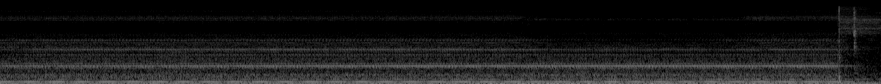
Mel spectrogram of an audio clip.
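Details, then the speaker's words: Homemade auto-cycling vacuum pump for vacuum bagging, built from a kit, first test after wiring. Steady low hum for eight seconds, then a click as it cuts out at around -17. Holds -16 to -18; healthy, quiet running. "Turned off at around 17, negative 17. So that's pretty good. It runs nice and quiet."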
